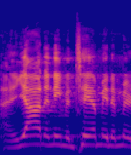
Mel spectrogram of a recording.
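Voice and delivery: normal talking voice

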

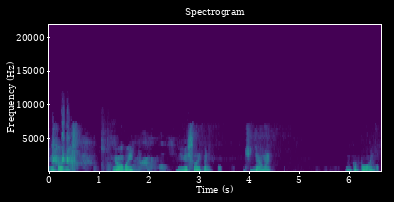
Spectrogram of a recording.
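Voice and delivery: high, soft coo at a sleepy dog; doggy talk. Real, not acted. Man cooing to his dog on the couch, soft high pet talk.

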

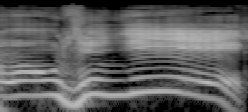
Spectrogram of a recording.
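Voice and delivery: put-on old lady voice. Imitating old woman.

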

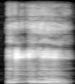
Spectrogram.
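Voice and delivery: short, loud mock throat clear; imitated throat clearing. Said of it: "a guy that cleared his throat".

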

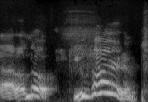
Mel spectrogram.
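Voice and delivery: high-pitched teasing reply; teasing retort. Retold or imitated. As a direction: toss it back playfully. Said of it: "I said".

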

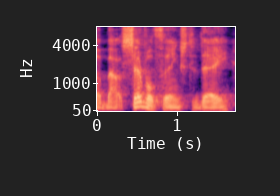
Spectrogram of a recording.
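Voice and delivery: ordinary talk, nothing marked

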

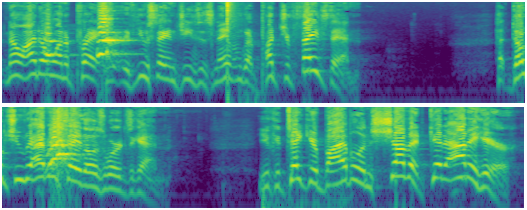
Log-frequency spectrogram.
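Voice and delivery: high, loud, raging threats; angry shout. Real, not acted. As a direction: bellow him out of the room. Shouting down a praying brother.

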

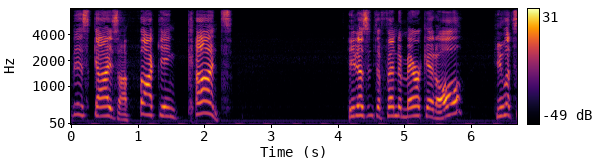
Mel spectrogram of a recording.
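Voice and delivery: hammed-up indignant outburst; outraged rant. Imagined outraged newscast rant.

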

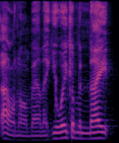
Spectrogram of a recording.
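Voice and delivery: ordinary talk, nothing marked

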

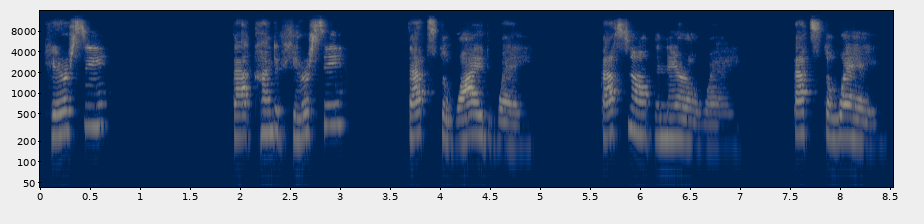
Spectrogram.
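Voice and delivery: normal talking voice

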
